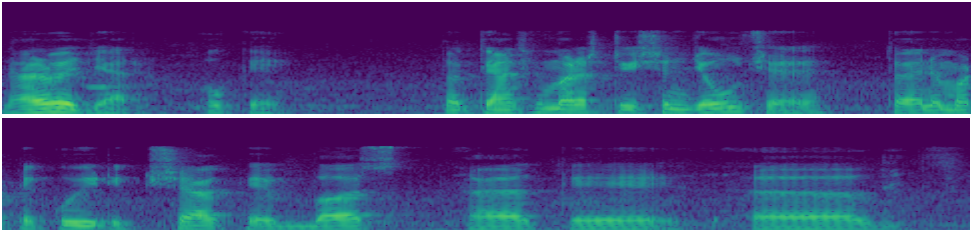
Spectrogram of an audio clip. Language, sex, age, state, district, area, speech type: Gujarati, male, 60+, Gujarat, Anand, urban, spontaneous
